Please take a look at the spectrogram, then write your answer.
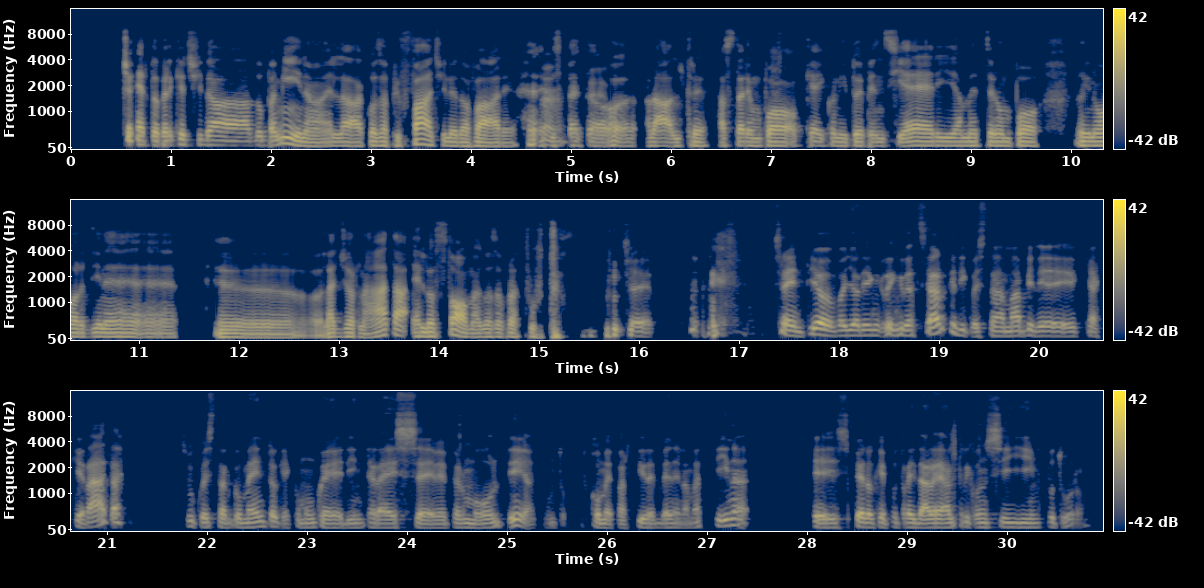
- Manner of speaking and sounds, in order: other background noise; chuckle; laughing while speaking: "rispetto"; drawn out: "ordine"; laughing while speaking: "soprattutto"; tapping; chuckle
- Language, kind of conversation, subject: Italian, podcast, Com’è davvero la tua routine mattutina?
